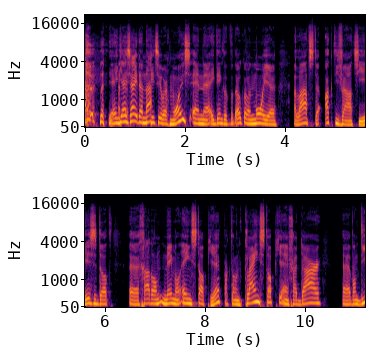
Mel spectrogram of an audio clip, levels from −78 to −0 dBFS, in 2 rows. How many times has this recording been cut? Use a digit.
1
